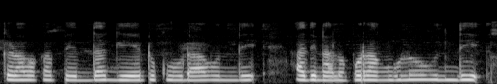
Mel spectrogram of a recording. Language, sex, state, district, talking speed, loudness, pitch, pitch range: Telugu, female, Telangana, Hyderabad, 110 wpm, -15 LUFS, 200 Hz, 200-205 Hz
